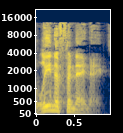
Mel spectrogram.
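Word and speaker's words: Lina Fanene: That's how you pronounce it. Lena Fenene.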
